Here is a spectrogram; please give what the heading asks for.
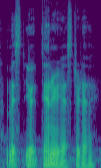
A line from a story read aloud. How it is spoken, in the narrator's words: he said with a chuckle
